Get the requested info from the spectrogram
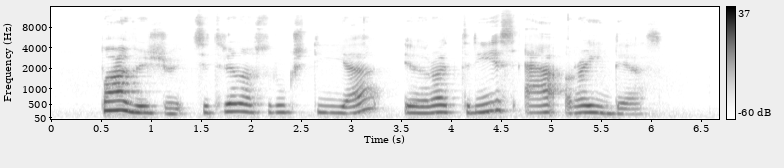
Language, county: Lithuanian, Vilnius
